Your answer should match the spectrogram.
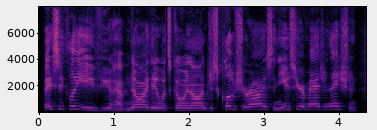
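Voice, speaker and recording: A man's voice: high-pitched, fast talker, fairly bright tone, clean tone. A man playing a vampire's wisecracking son, a sarcastic co-host who interjects sardonically in comedy radio theater. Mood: sardonic. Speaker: co-host sidekick.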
